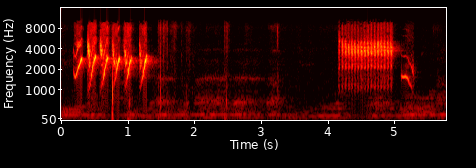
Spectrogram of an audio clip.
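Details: Common iora female calling the male: a rapid run of five sharp upswept whistles, followed later by a loud buzzy burst and a short falling note, over a continuous low hum.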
